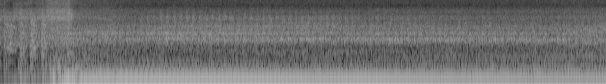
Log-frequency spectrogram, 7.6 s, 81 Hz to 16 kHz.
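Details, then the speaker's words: Over 30-year-old BMW E30, revived after 6 years standing, losing coolant on a 3000 km road trip; engine settles into a steady elevated hum that never drops; high idle, cause unknown. "Dreht immer noch sehr hoch. Ja, dreht trotzdem nicht gut. Ja, dreht sehr hoch."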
